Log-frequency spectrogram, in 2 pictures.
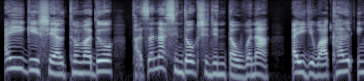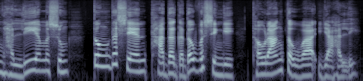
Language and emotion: Manipuri, happy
